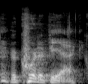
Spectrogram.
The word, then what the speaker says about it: Quinnipiac: And so, what was the transition like from your high school to Quinnipiac? How do you say it? – Quinnipiac. – Quinnipiac.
